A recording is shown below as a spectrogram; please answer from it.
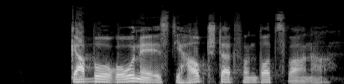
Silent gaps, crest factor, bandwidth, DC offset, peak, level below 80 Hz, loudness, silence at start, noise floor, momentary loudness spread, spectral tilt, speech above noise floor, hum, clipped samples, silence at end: none; 16 dB; 13.5 kHz; under 0.1%; 0 dBFS; -46 dBFS; -16 LUFS; 0.7 s; -74 dBFS; 9 LU; -6 dB/octave; 59 dB; none; under 0.1%; 0.15 s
